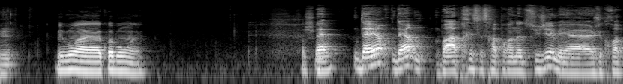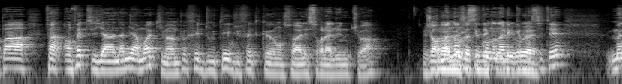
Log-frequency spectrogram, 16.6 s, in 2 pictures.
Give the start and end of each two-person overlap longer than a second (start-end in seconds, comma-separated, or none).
14.1-15.5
